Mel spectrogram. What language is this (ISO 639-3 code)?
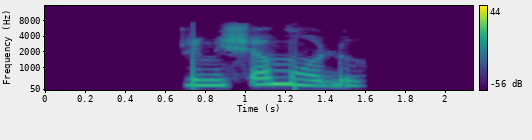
dav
